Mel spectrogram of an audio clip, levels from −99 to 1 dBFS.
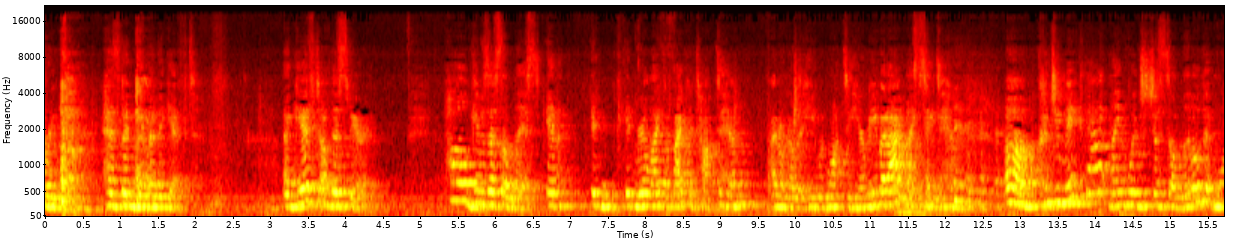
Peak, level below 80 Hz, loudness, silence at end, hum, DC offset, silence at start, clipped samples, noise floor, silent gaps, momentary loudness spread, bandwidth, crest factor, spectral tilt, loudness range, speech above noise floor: -2 dBFS; -52 dBFS; -23 LUFS; 0 s; none; under 0.1%; 0 s; under 0.1%; -46 dBFS; none; 13 LU; 15 kHz; 22 dB; -6.5 dB/octave; 3 LU; 24 dB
